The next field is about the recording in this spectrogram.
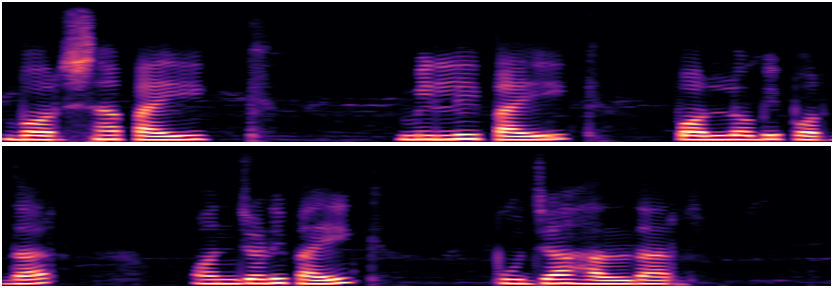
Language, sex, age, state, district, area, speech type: Odia, female, 30-45, Odisha, Malkangiri, urban, spontaneous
